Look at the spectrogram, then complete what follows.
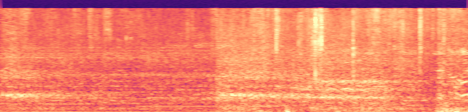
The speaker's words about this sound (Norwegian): Den sangen er, den treffer på hjertet vårt eh, hver gang de Ultra synger den. Det er fantastisk stemning der.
